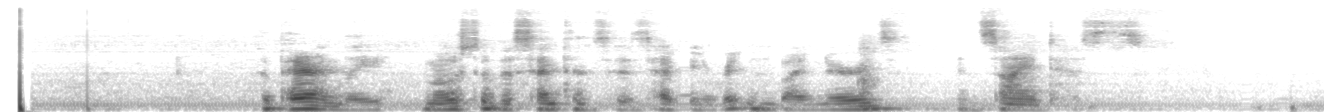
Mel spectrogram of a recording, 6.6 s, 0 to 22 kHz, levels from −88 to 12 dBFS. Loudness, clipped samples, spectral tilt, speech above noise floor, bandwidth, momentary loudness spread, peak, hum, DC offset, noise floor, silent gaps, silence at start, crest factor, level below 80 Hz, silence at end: -29 LUFS; under 0.1%; -6.5 dB/octave; 36 dB; 16 kHz; 24 LU; -6 dBFS; none; under 0.1%; -64 dBFS; none; 0.1 s; 24 dB; -56 dBFS; 0.9 s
